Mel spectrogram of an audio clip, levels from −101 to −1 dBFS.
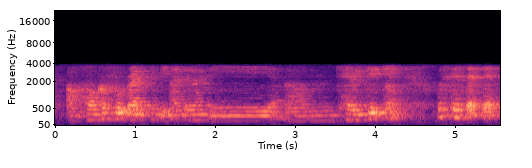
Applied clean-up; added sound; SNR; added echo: none; none; none; reverberation time 0.7 s.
